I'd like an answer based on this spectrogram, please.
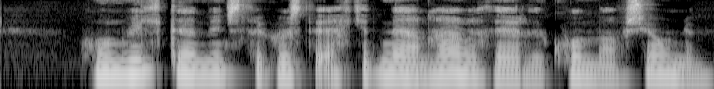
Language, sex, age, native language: Icelandic, female, 40-49, Icelandic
